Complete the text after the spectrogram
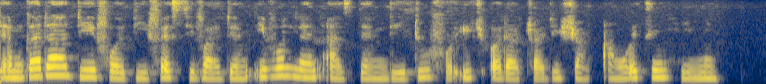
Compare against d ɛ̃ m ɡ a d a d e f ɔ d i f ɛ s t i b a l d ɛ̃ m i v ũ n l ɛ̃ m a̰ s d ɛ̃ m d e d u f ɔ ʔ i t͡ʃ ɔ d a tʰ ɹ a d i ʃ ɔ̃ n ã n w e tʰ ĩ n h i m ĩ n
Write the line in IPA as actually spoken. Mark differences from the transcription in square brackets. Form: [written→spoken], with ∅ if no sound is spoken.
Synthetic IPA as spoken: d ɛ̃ m ɡ a d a d e f ɔ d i f ɛ s t i [b→v] a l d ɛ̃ m i v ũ n l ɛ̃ [m→n] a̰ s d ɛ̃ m d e d u f ɔ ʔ i t͡ʃ ɔ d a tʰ ɹ a d i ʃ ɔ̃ n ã n w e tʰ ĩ n h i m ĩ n

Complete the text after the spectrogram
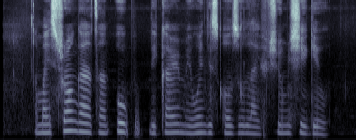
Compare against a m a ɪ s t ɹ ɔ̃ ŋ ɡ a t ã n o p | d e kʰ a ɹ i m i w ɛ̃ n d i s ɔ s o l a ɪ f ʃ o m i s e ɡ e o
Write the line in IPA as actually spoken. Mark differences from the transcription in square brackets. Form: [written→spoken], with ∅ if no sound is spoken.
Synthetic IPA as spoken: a m a ɪ s t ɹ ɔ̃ ŋ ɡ a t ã n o p | d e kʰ a ɹ i m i w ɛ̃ n d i s ɔ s o l a ɪ f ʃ o m i [s→ʃ] e ɡ e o

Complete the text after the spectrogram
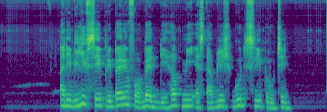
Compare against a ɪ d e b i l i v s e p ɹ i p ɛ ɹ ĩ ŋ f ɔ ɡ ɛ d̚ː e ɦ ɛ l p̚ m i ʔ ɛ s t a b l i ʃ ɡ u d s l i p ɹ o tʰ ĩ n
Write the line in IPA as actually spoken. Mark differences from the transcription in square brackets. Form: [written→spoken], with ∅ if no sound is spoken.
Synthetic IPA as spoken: a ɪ d e b i l i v s e p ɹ i p ɛ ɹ ĩ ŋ f ɔ [ɡ→b] ɛ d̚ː e ɦ ɛ l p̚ m i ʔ ɛ s t a b l i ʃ ɡ u d s l i p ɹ [o→u] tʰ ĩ n

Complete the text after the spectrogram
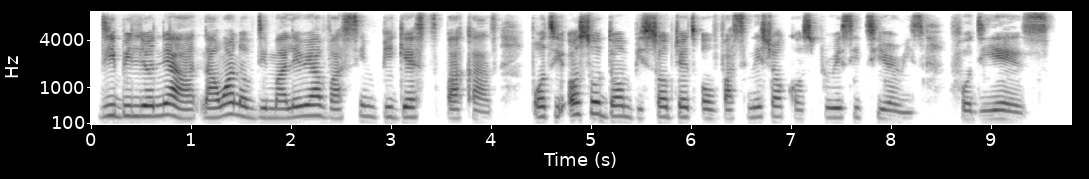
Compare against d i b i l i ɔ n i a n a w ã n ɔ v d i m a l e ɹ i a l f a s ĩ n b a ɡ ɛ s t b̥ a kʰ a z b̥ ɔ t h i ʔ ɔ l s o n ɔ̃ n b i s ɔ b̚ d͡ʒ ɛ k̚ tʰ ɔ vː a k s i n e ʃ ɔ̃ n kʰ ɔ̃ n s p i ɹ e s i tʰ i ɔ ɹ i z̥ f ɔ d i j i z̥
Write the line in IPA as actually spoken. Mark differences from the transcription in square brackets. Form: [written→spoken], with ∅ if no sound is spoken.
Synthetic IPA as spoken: d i b i l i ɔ n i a n a w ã n ɔ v d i m a l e ɹ i a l [f→v] a s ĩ n b [a→i] ɡ ɛ s t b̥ a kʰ a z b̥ ɔ t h i ʔ ɔ l s o [n→d] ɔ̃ n b i s ɔ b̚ d͡ʒ ɛ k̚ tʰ ɔ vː a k s i n e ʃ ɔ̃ n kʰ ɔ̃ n s p i ɹ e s i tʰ i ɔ ɹ i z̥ f ɔ d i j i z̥

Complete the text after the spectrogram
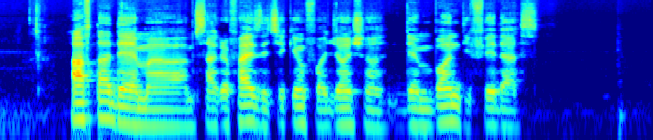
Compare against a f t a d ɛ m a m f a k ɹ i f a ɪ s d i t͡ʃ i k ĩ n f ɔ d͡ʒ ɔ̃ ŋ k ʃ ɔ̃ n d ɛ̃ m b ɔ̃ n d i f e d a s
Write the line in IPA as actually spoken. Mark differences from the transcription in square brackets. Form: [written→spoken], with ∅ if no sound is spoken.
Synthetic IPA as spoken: a f t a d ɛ m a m [f→s] a k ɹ i f a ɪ s d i t͡ʃ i k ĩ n f ɔ d͡ʒ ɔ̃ ŋ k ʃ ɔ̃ n d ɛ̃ m b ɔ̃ n d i f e d a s

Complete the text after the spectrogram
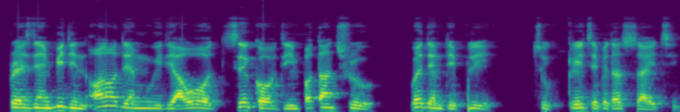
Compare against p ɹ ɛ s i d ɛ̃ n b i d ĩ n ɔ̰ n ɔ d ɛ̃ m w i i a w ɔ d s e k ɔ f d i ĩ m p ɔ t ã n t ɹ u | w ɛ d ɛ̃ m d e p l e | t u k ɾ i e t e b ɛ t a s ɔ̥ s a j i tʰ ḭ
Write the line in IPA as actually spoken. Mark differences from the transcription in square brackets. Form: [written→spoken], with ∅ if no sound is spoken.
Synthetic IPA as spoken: p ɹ ɛ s i d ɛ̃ n b i d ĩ n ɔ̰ n ɔ d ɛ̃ m w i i a w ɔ d s e k ɔ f d i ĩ m p ɔ t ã n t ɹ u | w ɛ d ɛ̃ m d e p l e | t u k ɾ i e t e b ɛ t a s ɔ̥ s a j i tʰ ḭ

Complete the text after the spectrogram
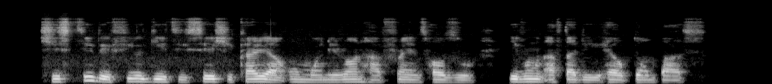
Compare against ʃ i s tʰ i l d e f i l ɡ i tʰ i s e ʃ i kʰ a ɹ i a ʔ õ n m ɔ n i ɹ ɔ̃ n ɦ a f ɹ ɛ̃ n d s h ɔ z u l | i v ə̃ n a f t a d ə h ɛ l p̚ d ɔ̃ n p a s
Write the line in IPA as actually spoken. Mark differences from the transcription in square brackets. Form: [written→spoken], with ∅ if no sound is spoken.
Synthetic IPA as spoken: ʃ i s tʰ i l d e f i l ɡ i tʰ i s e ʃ i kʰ a ɹ i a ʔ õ n m ɔ n i ɹ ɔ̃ n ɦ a f ɹ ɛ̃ n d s h ɔ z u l | i v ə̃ n a f t a d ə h ɛ l p̚ d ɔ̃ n p a s

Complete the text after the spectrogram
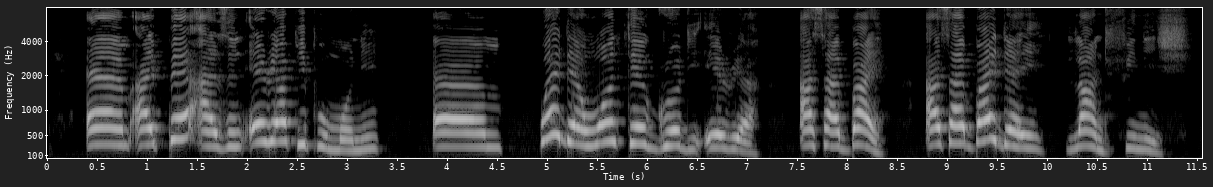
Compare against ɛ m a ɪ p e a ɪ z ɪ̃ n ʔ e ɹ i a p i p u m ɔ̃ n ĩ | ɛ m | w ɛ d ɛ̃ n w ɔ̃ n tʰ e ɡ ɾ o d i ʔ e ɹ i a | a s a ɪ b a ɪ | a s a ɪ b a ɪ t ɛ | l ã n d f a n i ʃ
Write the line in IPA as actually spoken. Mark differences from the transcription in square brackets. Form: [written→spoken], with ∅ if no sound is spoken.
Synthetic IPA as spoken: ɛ m a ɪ p e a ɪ z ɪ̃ n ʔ e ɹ i a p i p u m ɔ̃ n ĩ | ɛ m | w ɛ d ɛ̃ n w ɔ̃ n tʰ e ɡ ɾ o d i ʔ e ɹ i a | a s a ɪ b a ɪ | a s a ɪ b a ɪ [t→d] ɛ | l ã n d f [a→i] n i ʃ

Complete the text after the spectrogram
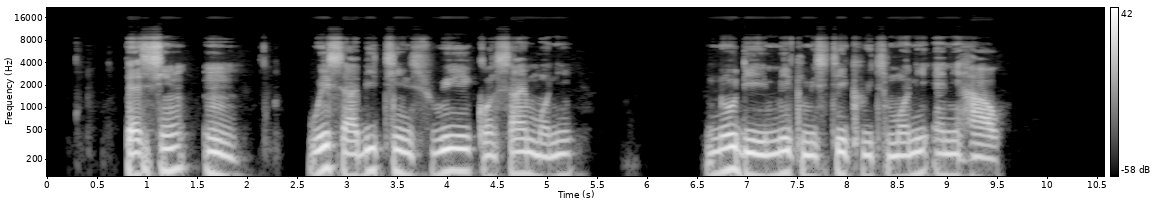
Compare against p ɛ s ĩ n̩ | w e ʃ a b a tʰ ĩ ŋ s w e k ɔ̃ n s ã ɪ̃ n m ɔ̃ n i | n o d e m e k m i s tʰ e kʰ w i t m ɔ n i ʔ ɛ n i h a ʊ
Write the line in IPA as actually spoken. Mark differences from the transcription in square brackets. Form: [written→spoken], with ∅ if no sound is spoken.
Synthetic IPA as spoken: p ɛ s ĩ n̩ | w e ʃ a b [a→i] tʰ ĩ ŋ s w e k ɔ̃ n s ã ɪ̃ n m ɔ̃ n i | n o d e m e k m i s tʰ e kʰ w i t m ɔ n i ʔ ɛ n i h a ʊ

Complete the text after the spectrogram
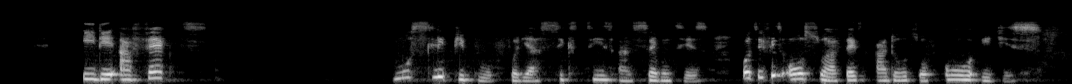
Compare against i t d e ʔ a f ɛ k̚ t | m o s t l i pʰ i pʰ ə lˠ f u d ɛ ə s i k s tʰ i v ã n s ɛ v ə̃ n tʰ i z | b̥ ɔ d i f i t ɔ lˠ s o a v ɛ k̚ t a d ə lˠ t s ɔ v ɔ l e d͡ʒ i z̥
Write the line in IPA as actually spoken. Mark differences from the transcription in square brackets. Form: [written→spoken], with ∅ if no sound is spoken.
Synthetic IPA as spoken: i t d e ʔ a f ɛ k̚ t | m o s t l i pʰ i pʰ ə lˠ f [u→ɔ] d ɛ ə s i k s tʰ i [v→z] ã n s ɛ v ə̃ n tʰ i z | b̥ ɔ [d→t] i f i t ɔ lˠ s o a [v→f] ɛ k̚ t a d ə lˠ t s ɔ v ɔ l e d͡ʒ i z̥

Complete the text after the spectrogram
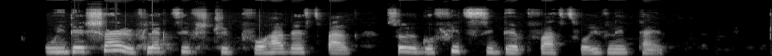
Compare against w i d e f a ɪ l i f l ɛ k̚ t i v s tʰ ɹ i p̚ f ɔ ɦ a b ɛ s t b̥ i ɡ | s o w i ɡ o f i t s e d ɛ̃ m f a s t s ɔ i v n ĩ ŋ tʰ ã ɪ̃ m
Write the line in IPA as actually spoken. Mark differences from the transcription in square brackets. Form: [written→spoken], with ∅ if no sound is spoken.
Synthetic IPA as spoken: w i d e [f→ʃ] a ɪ [l→ɹ] i f l ɛ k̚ t i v s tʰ ɹ i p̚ f ɔ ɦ a [b→v] ɛ s t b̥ [i→a] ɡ | s o w i ɡ o f i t s [e→i] d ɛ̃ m f a s t [s→f] ɔ i v n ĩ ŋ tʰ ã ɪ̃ m

